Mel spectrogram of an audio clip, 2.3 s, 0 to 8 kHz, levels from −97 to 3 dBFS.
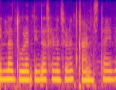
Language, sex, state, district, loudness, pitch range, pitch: Kannada, female, Karnataka, Raichur, -15 LUFS, 245-255 Hz, 255 Hz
